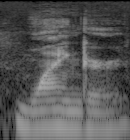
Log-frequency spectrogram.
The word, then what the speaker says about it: Weinger: It's just Weinger. It's just bottle of wine. Weinger.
